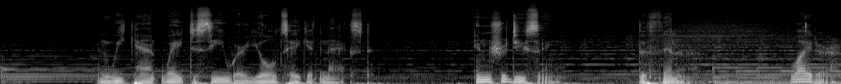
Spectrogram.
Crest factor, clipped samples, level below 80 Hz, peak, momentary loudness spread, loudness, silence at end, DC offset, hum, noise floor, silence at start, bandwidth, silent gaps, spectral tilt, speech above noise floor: 22 dB; under 0.1%; -28 dBFS; 0 dBFS; 20 LU; -23 LUFS; 0 s; under 0.1%; none; -51 dBFS; 0 s; 14.5 kHz; none; -5.5 dB/octave; 31 dB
